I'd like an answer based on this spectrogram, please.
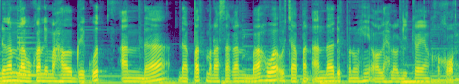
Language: Indonesian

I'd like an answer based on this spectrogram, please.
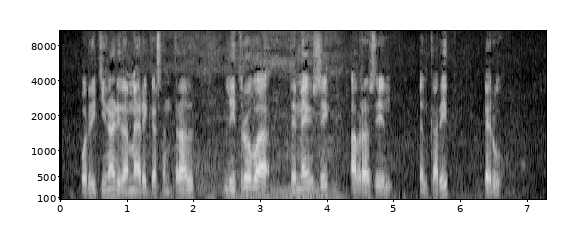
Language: Catalan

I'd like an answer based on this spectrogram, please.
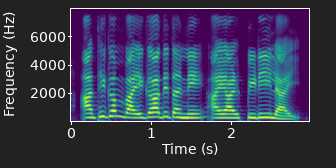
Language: Malayalam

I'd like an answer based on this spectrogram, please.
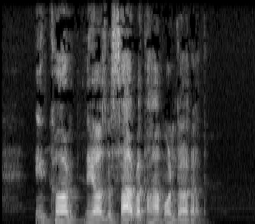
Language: Persian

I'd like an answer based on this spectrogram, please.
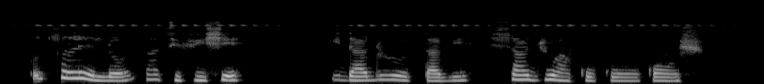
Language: Yoruba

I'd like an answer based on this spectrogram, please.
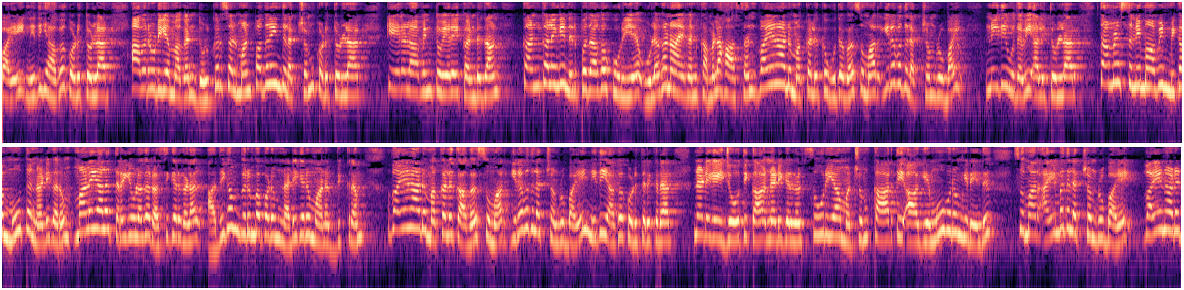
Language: Tamil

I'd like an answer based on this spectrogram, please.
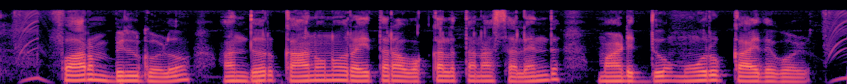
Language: Kannada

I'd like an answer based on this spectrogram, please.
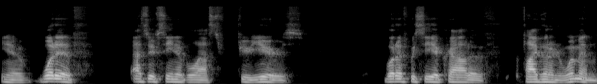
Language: Finnish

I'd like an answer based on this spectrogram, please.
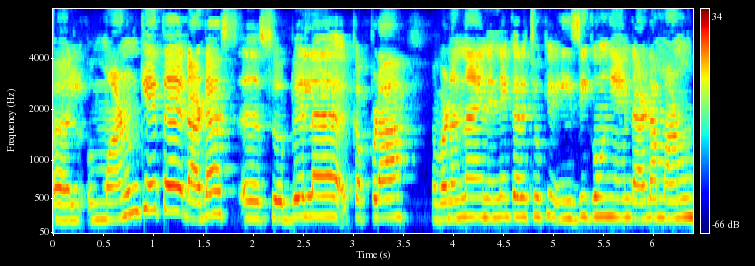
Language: Sindhi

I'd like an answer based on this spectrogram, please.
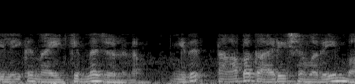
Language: Malayalam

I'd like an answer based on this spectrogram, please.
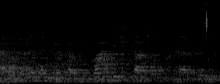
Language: Hebrew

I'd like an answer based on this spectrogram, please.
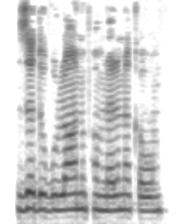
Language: Pashto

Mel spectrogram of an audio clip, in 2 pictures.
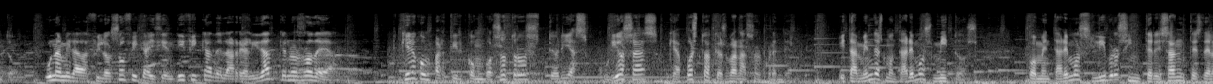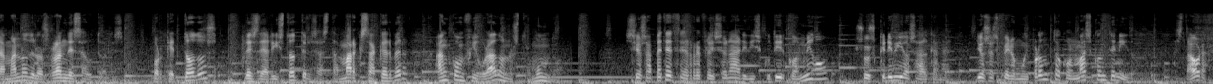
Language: Spanish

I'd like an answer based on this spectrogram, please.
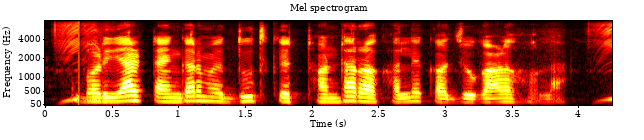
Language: Bhojpuri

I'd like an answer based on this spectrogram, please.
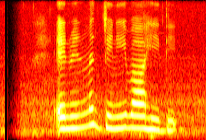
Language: Sinhala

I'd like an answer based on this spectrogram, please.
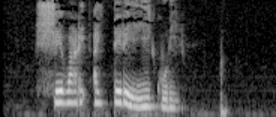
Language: Guarani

